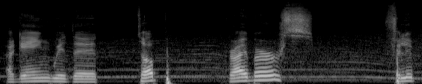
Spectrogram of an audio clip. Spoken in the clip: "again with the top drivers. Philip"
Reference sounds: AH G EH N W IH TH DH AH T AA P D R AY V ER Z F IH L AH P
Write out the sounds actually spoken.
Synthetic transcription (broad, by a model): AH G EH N W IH DH AH T AA P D R AY B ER S F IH L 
